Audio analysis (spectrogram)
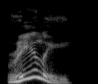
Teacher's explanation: When you say really, let your voice jump up to sound excited. Really? If your voice is flat, people will think you are flat.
